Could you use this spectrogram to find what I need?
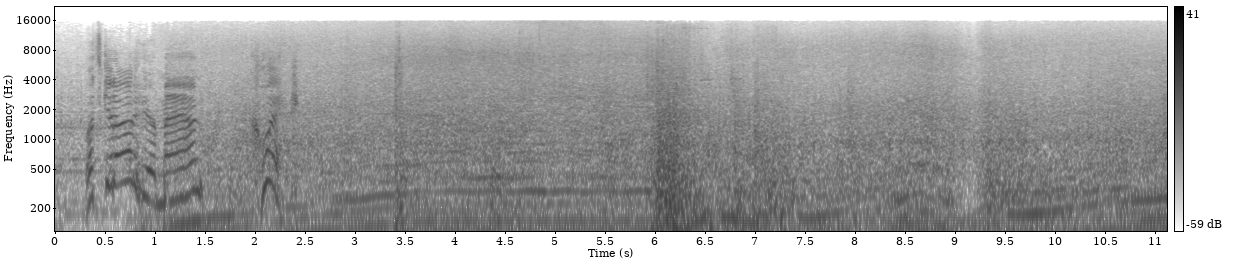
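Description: A truck engine rumbles as it drives over rough gravel.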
